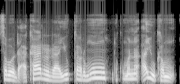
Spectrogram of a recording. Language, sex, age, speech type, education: Hausa, male, 15-29, spontaneous, tertiary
